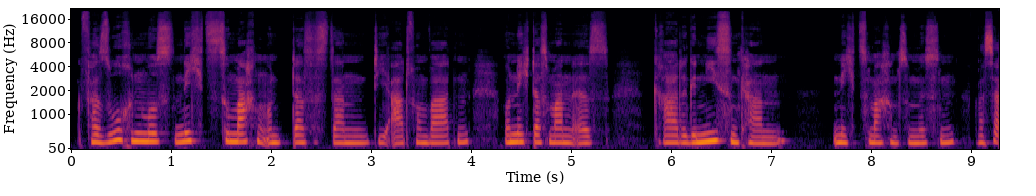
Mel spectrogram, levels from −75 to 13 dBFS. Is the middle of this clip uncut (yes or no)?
yes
